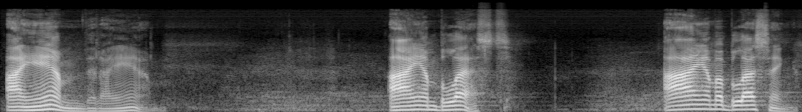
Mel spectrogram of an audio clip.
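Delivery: loud, slow, high preaching. Acted. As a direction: proclaim each affirmation. Preaching affirmations at full force.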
